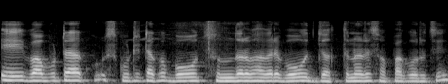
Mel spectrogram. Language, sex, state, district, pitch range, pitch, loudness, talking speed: Odia, male, Odisha, Malkangiri, 160-180 Hz, 165 Hz, -15 LUFS, 175 wpm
